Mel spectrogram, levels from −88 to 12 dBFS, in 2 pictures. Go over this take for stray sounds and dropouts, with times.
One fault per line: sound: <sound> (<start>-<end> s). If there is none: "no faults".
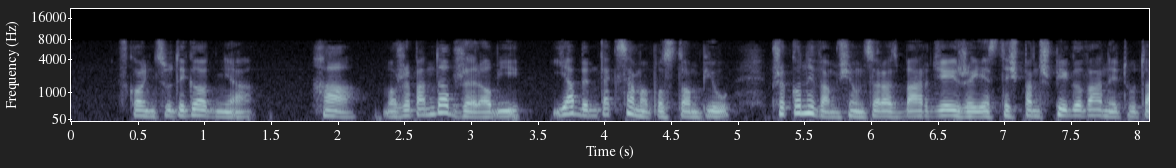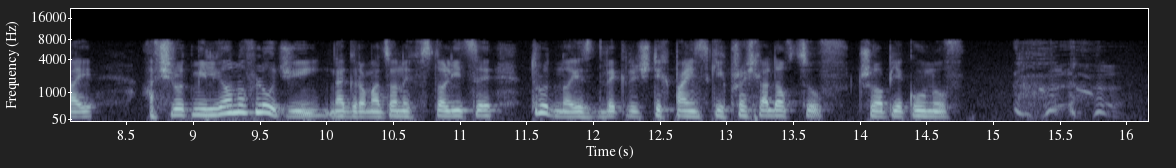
sound: cough (15.1-16.1 s)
